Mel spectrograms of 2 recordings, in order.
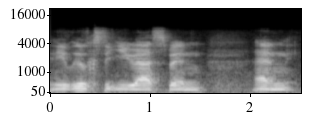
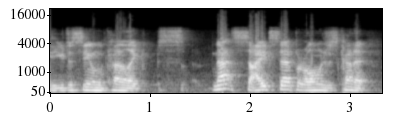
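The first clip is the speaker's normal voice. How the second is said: ordinary talk, nothing marked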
